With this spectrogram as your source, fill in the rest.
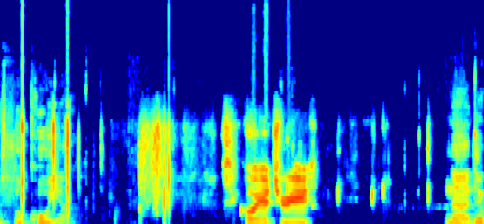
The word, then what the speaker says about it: soucouyant: And Trinidad, they call them Sukuya.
